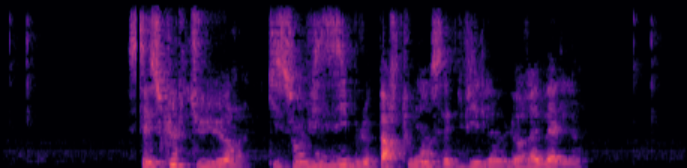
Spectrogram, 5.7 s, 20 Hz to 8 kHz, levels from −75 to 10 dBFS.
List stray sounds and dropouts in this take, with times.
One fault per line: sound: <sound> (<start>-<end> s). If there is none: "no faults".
sound: dropout (1.1-1.2 s)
